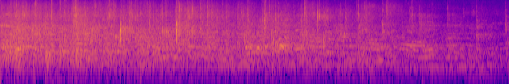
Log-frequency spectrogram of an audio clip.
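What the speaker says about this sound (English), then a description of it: "So give yourselves a round of applause" Middle school students applaud at a New Orleans jazz performance, a dense, sustained burst of group clapping that fills the room, with some crowd chatter, slowly tapering toward the end.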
